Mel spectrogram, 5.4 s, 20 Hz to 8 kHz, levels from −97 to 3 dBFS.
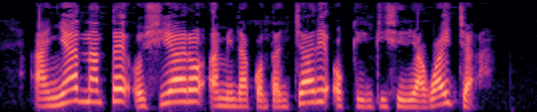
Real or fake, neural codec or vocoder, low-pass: real; none; 7.2 kHz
